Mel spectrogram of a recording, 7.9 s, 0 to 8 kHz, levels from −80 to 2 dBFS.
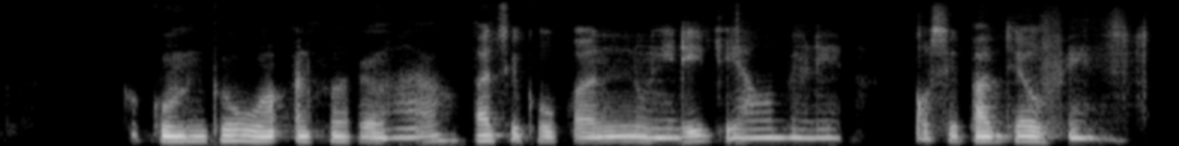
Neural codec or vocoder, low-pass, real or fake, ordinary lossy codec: codec, 16 kHz, 1 kbps, X-Codec, WavLM features, trained on Multilingual LibriSpeech; none; fake; none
